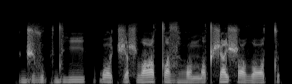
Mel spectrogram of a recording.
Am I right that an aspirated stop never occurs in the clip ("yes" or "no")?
yes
